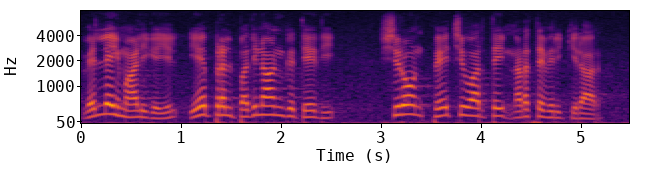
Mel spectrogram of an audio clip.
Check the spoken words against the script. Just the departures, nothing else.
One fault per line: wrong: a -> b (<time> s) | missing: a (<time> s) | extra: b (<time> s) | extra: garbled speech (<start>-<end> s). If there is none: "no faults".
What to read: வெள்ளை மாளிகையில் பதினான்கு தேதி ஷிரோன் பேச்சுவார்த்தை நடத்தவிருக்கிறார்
extra: ஏப்ரல் (1.1 s)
